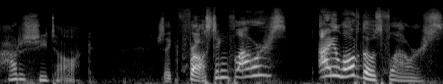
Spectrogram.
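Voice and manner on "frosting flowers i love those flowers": grating, annoying little cartoon unicorn voice. Describing a group of animal characters, doing an annoying little unicorn voice. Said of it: "a fuck ass little unicorn who has an annoying voice".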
